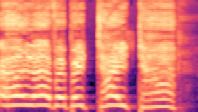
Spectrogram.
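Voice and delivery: put-on very high, very slow, frail old man voice. Retelling a video, acting an old man near death ordering food: imitating a frail old man. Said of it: "almost on death's door".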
